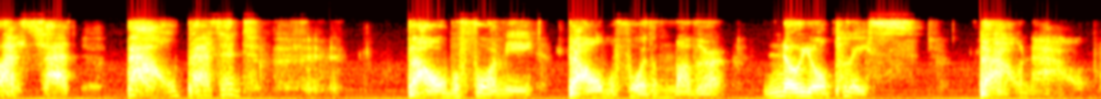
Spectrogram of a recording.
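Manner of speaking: echoing, commanding creature voice, monster-like. A game master voices a wax tentacle creature attacking a player: echoing monster voice. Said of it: "its voice echoes again".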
